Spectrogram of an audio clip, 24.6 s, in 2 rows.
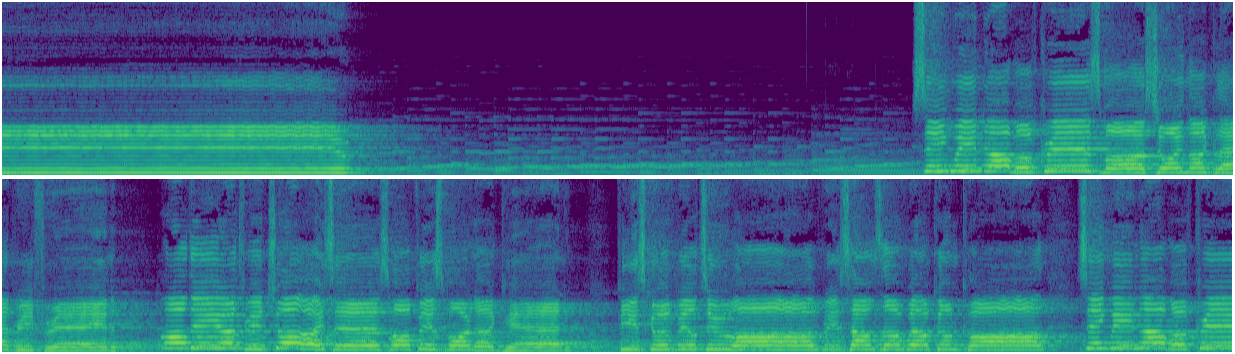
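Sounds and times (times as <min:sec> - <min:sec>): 
alto voice singing a Christmas carol for SSA choir: 0:00.0 - 0:04.1, 0:09.1 - 0:24.6.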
